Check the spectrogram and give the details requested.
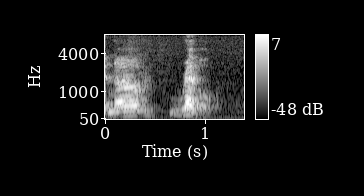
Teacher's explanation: the noun rebel which has stressed short e1 followed by the unstressed short e2 iv sound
